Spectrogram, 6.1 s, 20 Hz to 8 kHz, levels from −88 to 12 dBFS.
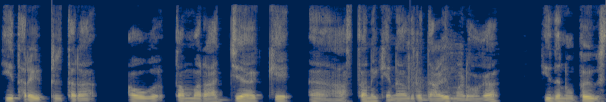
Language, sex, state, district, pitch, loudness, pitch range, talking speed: Kannada, male, Karnataka, Bijapur, 110 Hz, -25 LUFS, 110-115 Hz, 140 wpm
